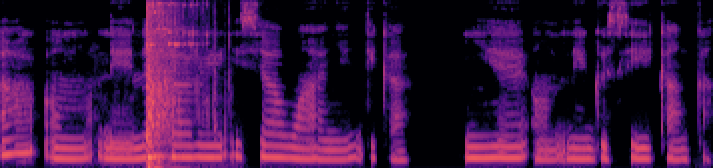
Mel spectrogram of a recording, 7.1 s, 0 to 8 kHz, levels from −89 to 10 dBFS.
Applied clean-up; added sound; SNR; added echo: none; Shatter; 3 dB; none.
